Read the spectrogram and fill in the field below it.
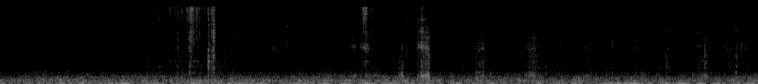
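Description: A fried cream cheese wonton bitten into with a loud crisp crunch, followed by a run of close, rhythmic crunchy chewing that fades to softer munching.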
